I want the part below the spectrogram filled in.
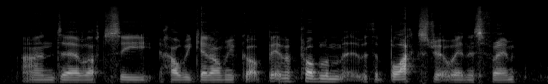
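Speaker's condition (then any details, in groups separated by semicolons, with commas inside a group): No condition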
